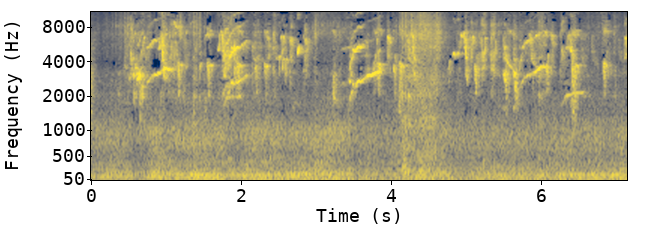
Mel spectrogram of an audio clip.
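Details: Captive song thrush kept as a pet, delivering a busy run of high whistled and scratchy notes, some rising sharply, in quick varied phrases, with intermittent rustling and clicks in the background.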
